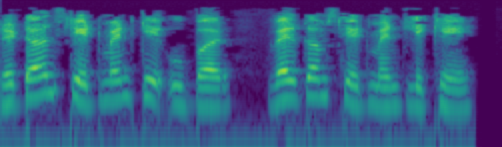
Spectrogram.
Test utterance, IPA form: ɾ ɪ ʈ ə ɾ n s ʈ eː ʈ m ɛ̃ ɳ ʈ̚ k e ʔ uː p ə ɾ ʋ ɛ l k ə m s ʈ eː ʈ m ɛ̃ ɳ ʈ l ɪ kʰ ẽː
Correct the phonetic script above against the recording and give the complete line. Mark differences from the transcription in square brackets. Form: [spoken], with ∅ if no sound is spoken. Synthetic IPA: ɾ ɪ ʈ ə ɾ n s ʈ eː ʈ m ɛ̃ ɳ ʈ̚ k e ʔ uː p ə ɾ ʋ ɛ l k ə m s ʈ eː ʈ m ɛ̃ ɳ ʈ l ɪ kʰ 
